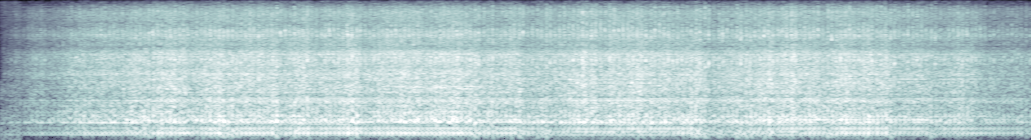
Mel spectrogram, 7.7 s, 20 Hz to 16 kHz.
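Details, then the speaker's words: Tecumseh HM80 8 hp small engine, warm, high-speed mixture screw being set, stock setting 1.5 turns out. Revs up and holds a rattly, slightly uneven, surging beat, not yet smooth: uneven running during carburetor adjustment. "ed adjustment first you can hear it even out and then get worse as I turn the screw"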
